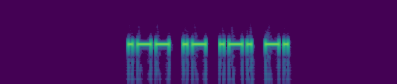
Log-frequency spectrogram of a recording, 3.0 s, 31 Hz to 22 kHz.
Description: Morse code, heard as a keyed tone, about 36 wpm, 700 Hz. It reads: WARN
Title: Four Letter Words - 35wpm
